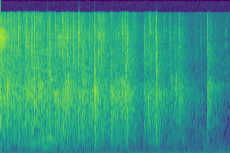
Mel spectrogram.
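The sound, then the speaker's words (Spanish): A crowd claps loudly and steadily in applause for the Lord, the applause dense and sustained before tapering off near the end, with a voice faintly audible underneath. “Gloria a Dios, démosle un aplauso al Señor.”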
